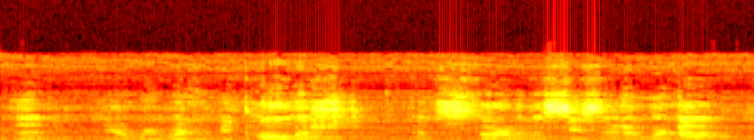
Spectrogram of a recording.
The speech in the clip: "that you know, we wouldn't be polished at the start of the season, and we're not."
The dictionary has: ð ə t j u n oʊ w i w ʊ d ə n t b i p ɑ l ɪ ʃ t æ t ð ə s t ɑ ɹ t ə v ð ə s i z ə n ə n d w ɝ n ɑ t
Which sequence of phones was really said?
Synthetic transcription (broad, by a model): ð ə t j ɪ n oʊ w i w ʊ d n b i p ɑ l ɪ ʃ t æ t ð ə s t ɑ ɹ t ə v ð ə s i z ə n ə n w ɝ n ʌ t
